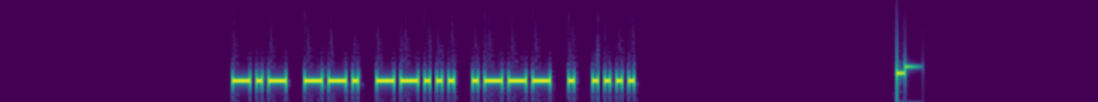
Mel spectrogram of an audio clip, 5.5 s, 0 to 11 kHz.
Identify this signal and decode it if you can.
Morse code, heard as a keyed tone, about 40 wpm, 700 Hz. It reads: KG7JEH
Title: USA Call Signs - 6 Characters - 4x Character Spacing - 40wpm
